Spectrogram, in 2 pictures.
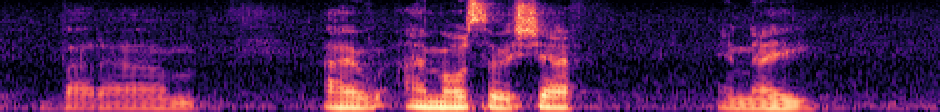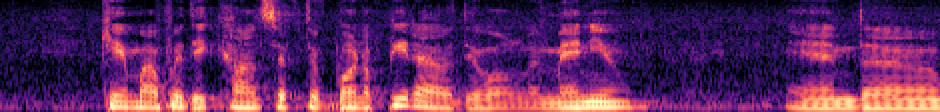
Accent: close to Tel Aviv, Tel Aviv District, Israel; moved away as an adult; also born or lived in Jerusalem; now in Boston, United States; I was born in Jerusalem, grew up close to Tel Aviv, and got here when I was 28. So I can't say most of my life because I'm 46 now.

